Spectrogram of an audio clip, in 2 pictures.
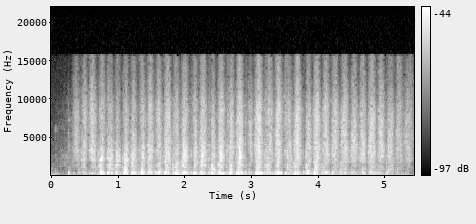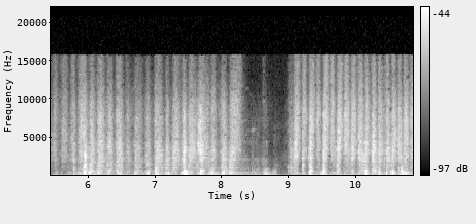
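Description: A single black leather dress shoe, hollow and held sideways, is brushed with a wooden-backed horsehair shoe brush in quick rub strokes. A steady, bright, scratchy swishing repeats at a fast rhythm of about four strokes per second, with a brief lull near the end before the brushing resumes.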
